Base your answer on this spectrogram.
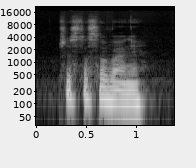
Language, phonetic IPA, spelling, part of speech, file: Polish, [ˌpʃɨstɔsɔˈvãɲɛ], przystosowanie, noun, LL-Q809 (pol)-przystosowanie.wav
